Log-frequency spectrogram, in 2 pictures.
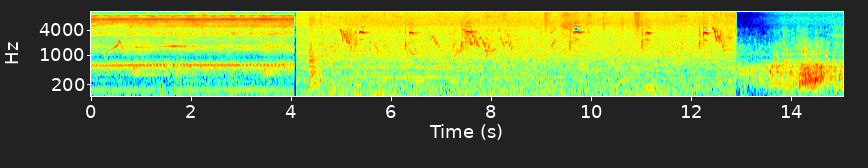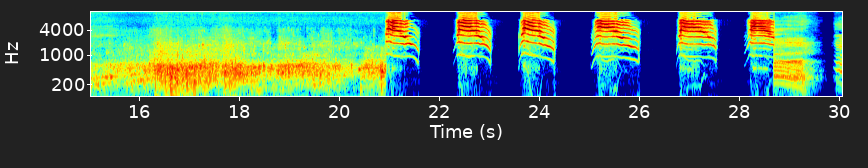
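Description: A run of edited-together animal sounds: a steady hum at first, then a hissy stretch with faint chirps, then a low rough rumble. From about two-thirds of the way through, a cat meows loudly six times, each meow falling in pitch, about one and a half seconds apart.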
